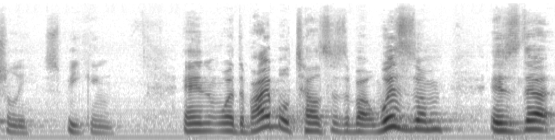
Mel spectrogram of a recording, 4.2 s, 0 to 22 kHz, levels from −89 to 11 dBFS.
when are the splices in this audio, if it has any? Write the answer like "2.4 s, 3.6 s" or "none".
none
